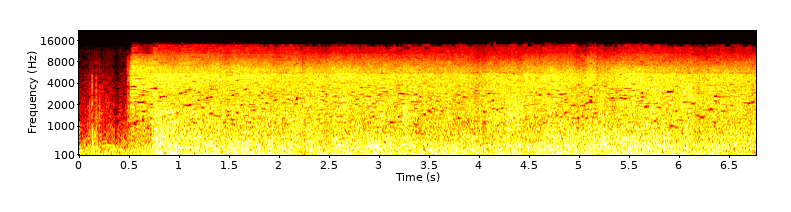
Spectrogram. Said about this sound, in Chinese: 这个噪音就来自于洗洗的这个皮管的水龙头， 实际上是一个就 是消防用的， 类似于高压水枪的这么一个这一种喷法啊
